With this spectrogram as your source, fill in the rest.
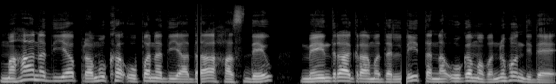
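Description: At 1.97 s and again at 4.01 s, a gap between stream segments opens: the timestamps of consecutive 2-second segments don't meet, and the player pads the hole with silence. The speech stops dead for about 37 ms, then for about 58 ms ending at 4.07 s, each dropout with abrupt edges, falling at the 2-second boundaries. Nothing is missing from the speech itself; the silence is inserted, so the clip simply runs slightly longer.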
